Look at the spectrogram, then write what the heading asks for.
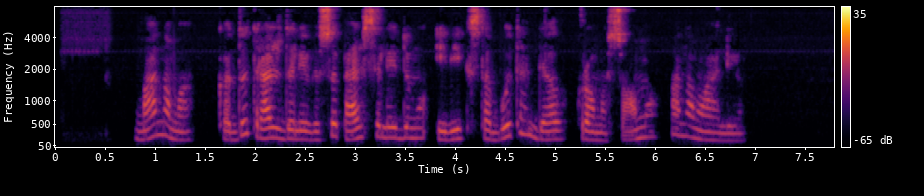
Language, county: Lithuanian, Vilnius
